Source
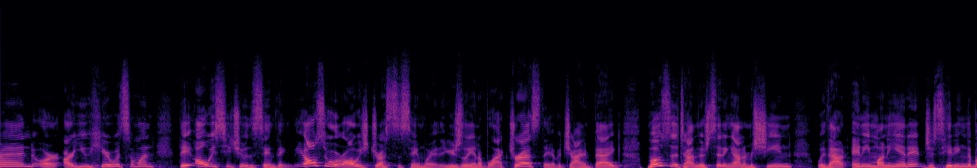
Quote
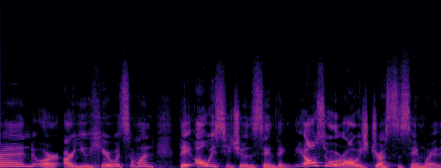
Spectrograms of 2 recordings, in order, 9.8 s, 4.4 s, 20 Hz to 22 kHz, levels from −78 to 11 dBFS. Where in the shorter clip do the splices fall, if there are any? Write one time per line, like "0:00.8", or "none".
none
